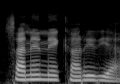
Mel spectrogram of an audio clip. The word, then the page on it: sane nei kariria: wamesa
